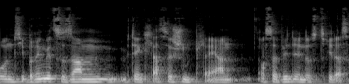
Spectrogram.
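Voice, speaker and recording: A man talks at a medium pitch with vocal fry. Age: 40s. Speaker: startup founder and CEO. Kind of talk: interview. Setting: in person at a startup venue. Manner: frequent hesitation fillers.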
